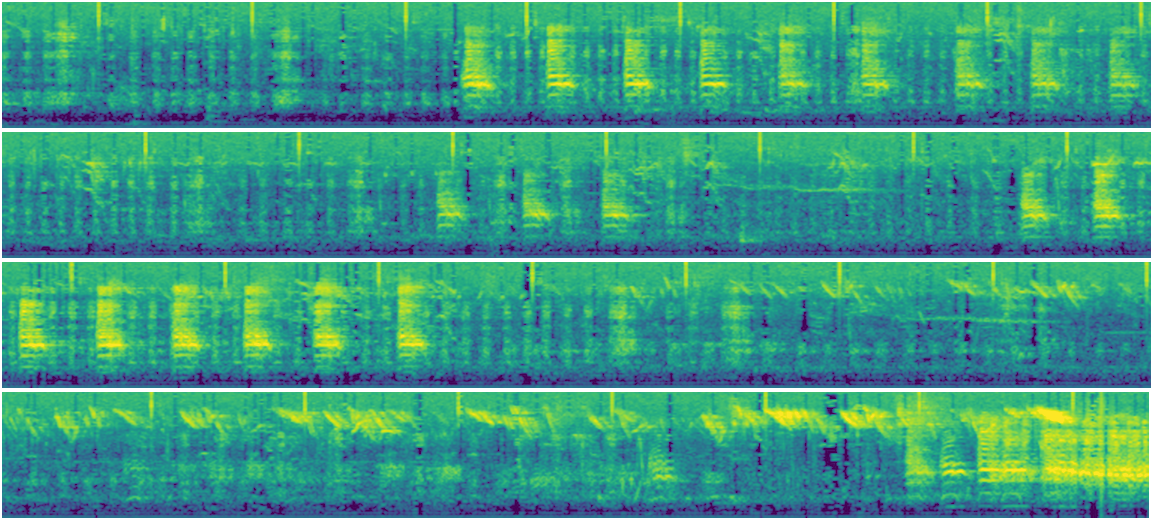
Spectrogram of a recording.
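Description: A bird calling in three series of short, evenly spaced notes, about two a second, with faint chirps of small birds near the end.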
